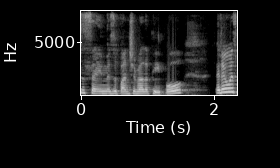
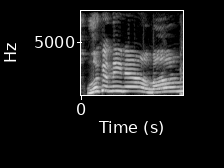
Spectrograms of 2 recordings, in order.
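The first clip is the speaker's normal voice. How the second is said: loud gloating boast; triumphant shout; 10 semitones higher, 4 dB louder than usual. Pretend. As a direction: crow it at your mum.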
